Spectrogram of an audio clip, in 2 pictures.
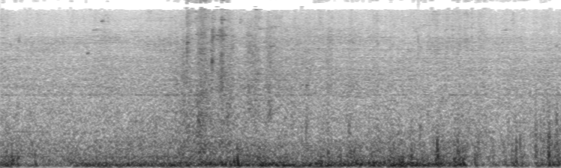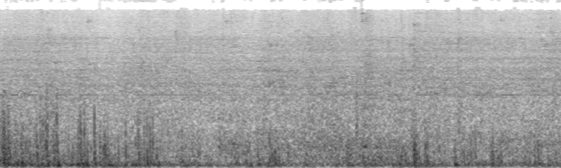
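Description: A train running past on the track: a steady low rumble of wheels on rail, with a louder scraping stretch about three seconds in and a run of wheel clicks over rail joints later on.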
